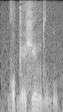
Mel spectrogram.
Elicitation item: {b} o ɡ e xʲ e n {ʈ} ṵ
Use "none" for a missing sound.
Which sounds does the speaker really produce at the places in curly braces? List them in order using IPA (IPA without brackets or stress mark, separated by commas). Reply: ɡ, d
